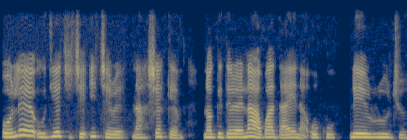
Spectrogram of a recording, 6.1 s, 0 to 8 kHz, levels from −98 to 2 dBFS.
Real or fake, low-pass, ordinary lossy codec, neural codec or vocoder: fake; 7.2 kHz; none; vocoder, 24 kHz, 100 mel bands, Vocos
